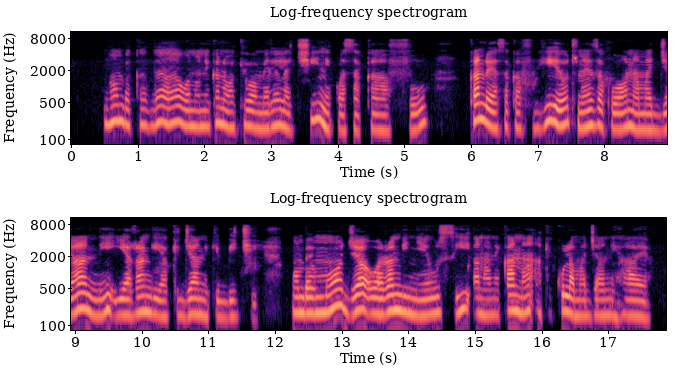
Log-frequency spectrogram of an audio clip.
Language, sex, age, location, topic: Swahili, female, 18-24, Kisii, agriculture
